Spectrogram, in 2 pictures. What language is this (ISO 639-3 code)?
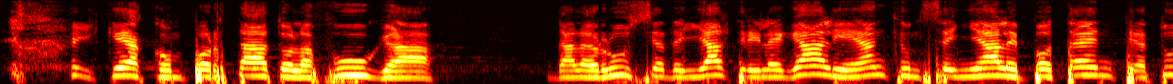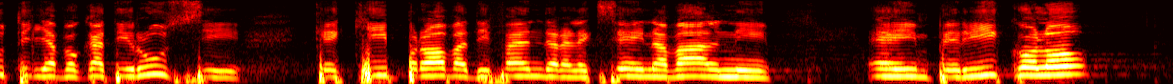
ita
